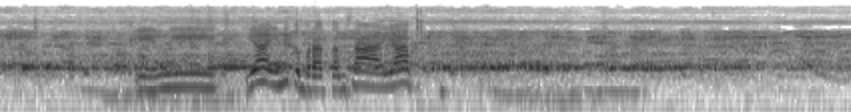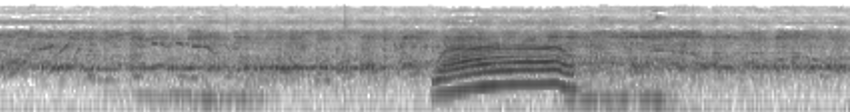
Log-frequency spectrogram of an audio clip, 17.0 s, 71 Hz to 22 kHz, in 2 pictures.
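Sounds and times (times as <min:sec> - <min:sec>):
synthetic toy voices: 0:00.0 - 0:17.0
tinny electronic toy music: 0:00.0 - 0:17.0.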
